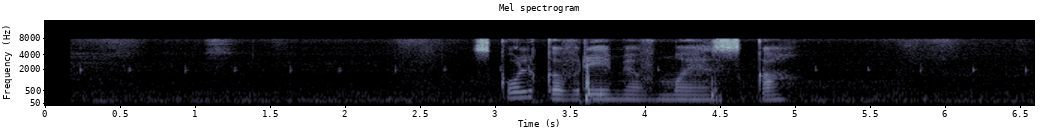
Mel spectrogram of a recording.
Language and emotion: Russian, neutral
